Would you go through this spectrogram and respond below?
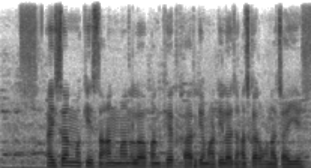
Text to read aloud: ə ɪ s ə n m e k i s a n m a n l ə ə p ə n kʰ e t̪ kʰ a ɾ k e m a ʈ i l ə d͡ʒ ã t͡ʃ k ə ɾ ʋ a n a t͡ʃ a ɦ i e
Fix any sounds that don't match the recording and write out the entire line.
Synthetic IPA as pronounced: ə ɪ s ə n m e k i s a n m a n l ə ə p ə n kʰ e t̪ kʰ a ɾ k e m a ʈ i l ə d͡ʒ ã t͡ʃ k ə ɾ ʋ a n a t͡ʃ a ɦ i e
